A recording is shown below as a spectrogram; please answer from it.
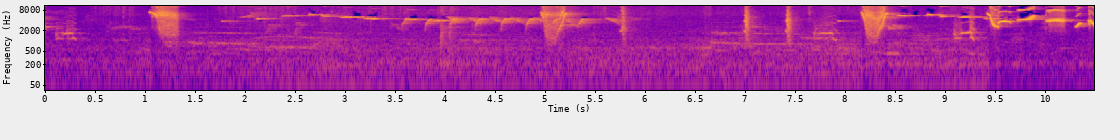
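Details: Oriental magpie-robin giving fired-up contest song during voice training: scattered phrases of sharp descending whistles and a run of repeated clipped notes, separated by quiet gaps, ending in a quick burst of high chirps.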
